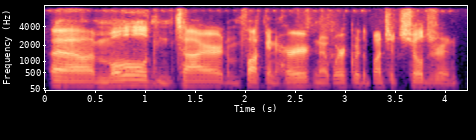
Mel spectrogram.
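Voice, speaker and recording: Sniffly, joking man, bright and dry. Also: medium pitch, steady tone, moderate pace, no room sound, highs cut off. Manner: laid-back, joking, swears a lot, laughs often. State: congested, recovering from flu. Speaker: podcast co-host. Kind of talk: casual podcast chat.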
